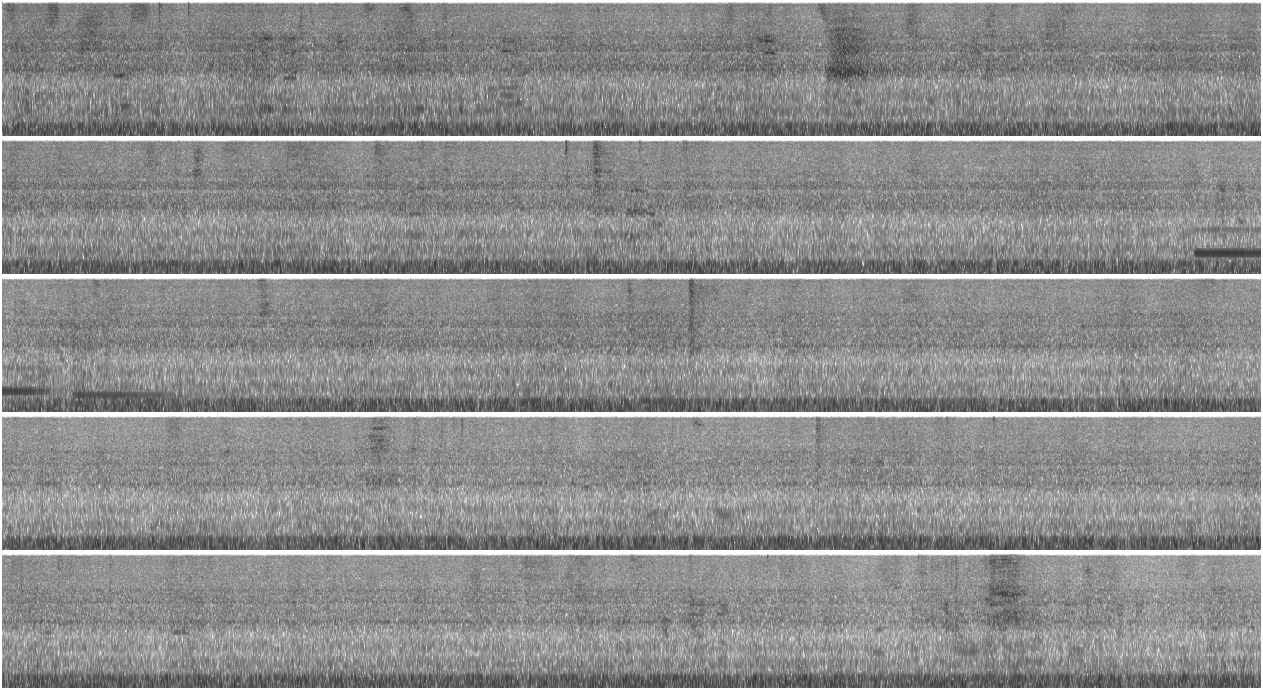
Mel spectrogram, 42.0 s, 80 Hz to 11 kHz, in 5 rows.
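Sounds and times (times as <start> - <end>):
aircraft cabin engine roar: 0.0 - 41.9
two-note cabin chime: 16.3 - 18.4.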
